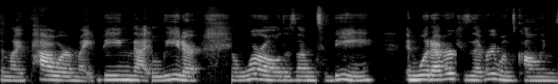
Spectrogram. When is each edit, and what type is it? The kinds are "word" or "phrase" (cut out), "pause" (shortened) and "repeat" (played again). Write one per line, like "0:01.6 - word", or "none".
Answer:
0:00.9 - word
0:01.5 - word
0:02.3 - word
0:03.2 - word
0:04.6 - word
